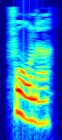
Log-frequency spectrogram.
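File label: "fauna" British; Flora and fauna, agriculture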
